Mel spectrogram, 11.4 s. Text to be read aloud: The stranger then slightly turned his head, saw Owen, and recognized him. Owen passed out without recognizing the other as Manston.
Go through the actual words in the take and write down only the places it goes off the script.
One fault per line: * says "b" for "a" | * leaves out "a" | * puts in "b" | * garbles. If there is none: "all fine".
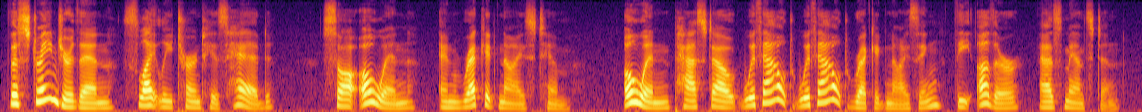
* puts in "without"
